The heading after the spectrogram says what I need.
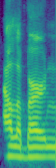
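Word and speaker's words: Haliburton: Halliburton and Sabonis, and oh my God, this was you might as well mortgage their season.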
